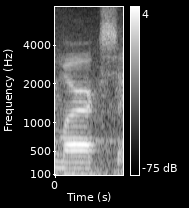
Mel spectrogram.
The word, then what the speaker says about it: Marques: There's, our first guest, Marques, and is that the proper pronunciation? Yeah, Marques, you got it, Hugh.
